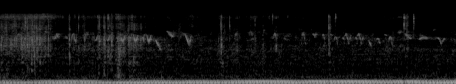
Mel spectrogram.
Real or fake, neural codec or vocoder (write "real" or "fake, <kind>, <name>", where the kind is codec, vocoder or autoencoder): real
